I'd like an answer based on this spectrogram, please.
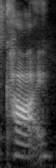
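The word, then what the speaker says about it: Ky: knows, and that somebody else, his name is Kai, and it's spelled K-Y, because this is a science fiction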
